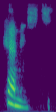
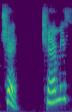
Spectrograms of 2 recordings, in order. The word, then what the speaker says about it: chemist: British English we have chemists clear it is not it is the pronunciation is not Che chist no the pronunciation is K chemist okay so for example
